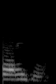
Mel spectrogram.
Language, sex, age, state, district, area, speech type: Tamil, female, 30-45, Tamil Nadu, Tirupattur, rural, conversation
